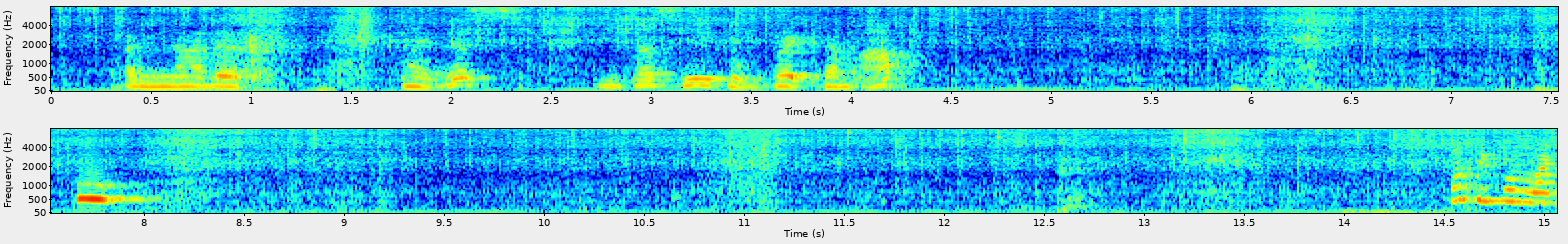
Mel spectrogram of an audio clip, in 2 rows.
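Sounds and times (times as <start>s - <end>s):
batter sizzling in hot oil: 0.0s - 15.0s
spatula and spoon pushing batter: 0.7s - 2.7s, 5.1s - 9.3s, 10.1s - 14.6s.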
